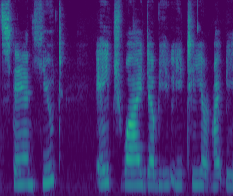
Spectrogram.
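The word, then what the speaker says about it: Stan Hywet: i think it's called stan hute h-y-w-e-t or it might be hot anyway for their needlework chapter it's stan like stanley h-y-w-e-t and if you go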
